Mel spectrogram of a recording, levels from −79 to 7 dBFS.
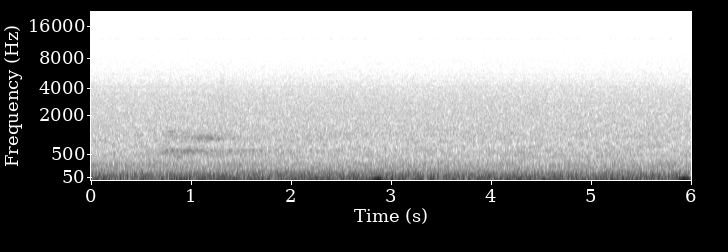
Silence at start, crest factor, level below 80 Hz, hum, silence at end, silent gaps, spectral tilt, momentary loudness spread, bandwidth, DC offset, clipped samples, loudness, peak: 0 s; 16 dB; -30 dBFS; none; 0 s; none; -6.5 dB/octave; 2 LU; 13 kHz; 3%; under 0.1%; -34 LUFS; -8 dBFS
